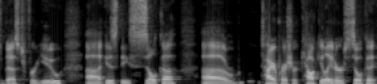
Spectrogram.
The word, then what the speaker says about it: SILCA: A great resource to find out exactly what is best for you is the Silka uh, tire pressure calculator. Silka is a manufacturer of bike accessories. It's spelled SILCA.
